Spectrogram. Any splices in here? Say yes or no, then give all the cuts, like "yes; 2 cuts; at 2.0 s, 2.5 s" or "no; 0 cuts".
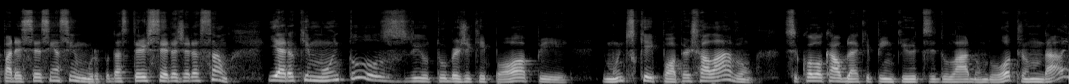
no; 0 cuts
